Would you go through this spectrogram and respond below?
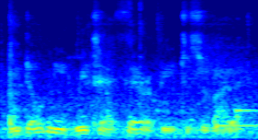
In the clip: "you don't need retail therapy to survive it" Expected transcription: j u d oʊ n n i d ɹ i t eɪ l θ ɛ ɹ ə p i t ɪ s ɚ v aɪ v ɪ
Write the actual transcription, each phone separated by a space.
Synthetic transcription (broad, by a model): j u d oʊ n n i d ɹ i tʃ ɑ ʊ θ ɛ ɹ ə p i t ɪ s ɚ v aɪ v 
